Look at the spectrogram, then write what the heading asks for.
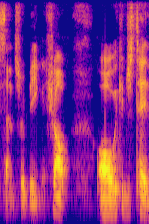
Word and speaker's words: siop: And word for shop, I believe in Welsh is just shop, but it's spelled SIOP.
